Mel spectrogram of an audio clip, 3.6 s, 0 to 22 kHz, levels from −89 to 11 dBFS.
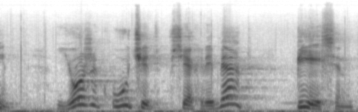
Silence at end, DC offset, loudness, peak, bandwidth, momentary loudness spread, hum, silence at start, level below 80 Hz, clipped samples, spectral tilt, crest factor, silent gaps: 0 s; under 0.1%; -17 LUFS; -2 dBFS; 15.5 kHz; 16 LU; none; 0 s; -34 dBFS; under 0.1%; -4 dB/octave; 18 dB; none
